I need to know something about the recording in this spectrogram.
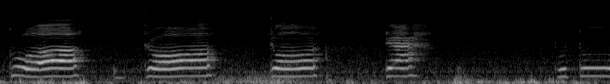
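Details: Child with a cochlear implant in speech therapy, repeating or reciting words after parental prompting.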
